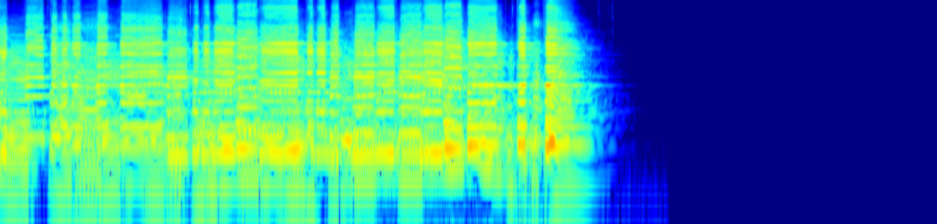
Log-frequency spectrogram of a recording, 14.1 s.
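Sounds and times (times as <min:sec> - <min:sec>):
instrumental music: 0:00.0 - 0:09.3.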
